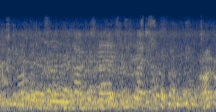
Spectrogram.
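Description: Several people talking at once close to the microphone, with overlapping voices that form an indistinct chatter.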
